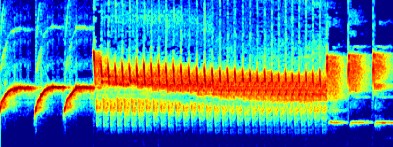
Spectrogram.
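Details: Strong song of a Belgian Salsa canary used as a tutor for young birds: three rising whistled upslurs, then a rapid rattling trill held for over two seconds, ending with a few short separate chirps.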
